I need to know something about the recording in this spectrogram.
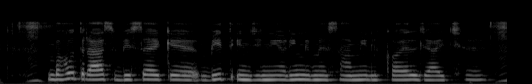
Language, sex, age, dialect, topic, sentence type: Maithili, female, 18-24, Bajjika, banking, statement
